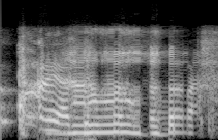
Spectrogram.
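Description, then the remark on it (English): A loud cough with a rough voiced rasp, drawn out for about a second, then broken into a few short, choppy bursts that trail off. No talking alongside it. “Speaking of understanding, I have to cough.”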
